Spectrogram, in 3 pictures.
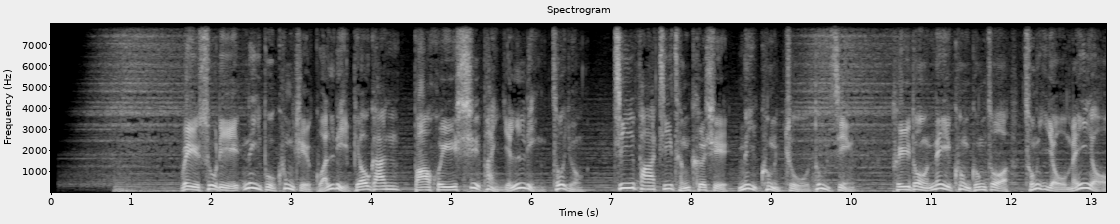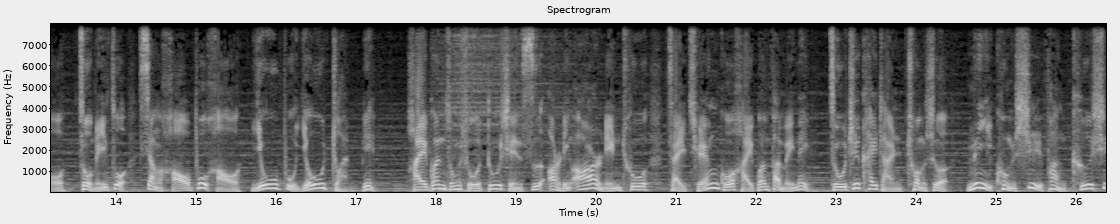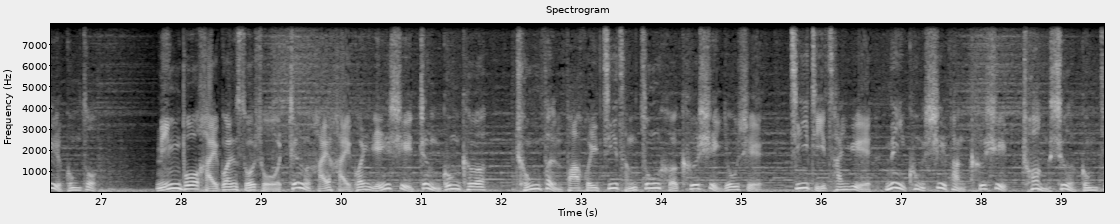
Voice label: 男 机关专题 海关 大气硬朗; 镇海海关; 大气稳重

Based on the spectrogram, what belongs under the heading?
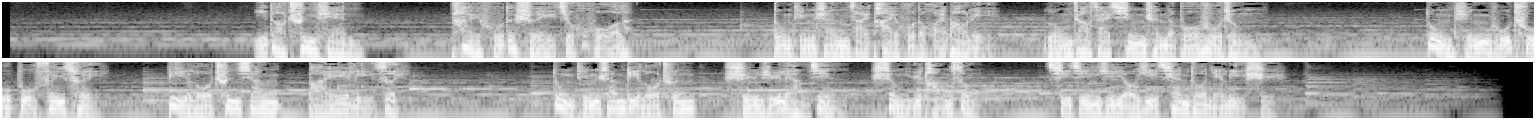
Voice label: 男-茶类纪录片 自然 感情, 高端品质 沉稳大气; 碧螺春

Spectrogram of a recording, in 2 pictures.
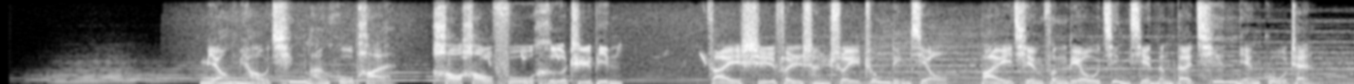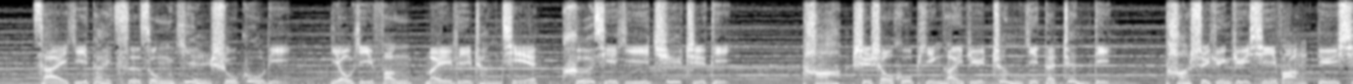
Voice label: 男 专题宣传; 男40-磁性稳重 大气浑厚; 江西省温圳监狱建监

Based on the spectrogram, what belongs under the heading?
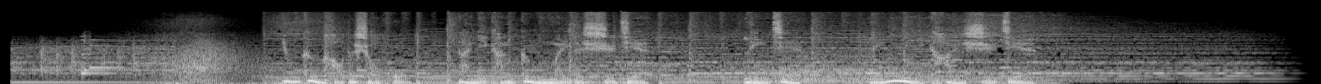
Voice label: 男 汽车品牌广告 质感; 福特 领界; 磁性质感 高端大气; 汽车品牌广告【福特 领界（质感）】

